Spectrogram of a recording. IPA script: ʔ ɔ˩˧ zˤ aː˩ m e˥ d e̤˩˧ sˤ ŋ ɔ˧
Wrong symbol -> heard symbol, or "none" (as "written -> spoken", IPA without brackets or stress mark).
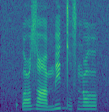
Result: none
